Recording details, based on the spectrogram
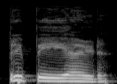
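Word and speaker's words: prepared: आर इसे पढ़ेंगे pair अगर आखिरी में इंग्लिश के कहीं पर ईडी आपको लिखा मिल जाए तो ईडी को हम लोग पढ़ते हैं ड क्या पढ़ते हैं ड ही प्रिपेयर्ड उसने तैयारी की प्रिपेयर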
